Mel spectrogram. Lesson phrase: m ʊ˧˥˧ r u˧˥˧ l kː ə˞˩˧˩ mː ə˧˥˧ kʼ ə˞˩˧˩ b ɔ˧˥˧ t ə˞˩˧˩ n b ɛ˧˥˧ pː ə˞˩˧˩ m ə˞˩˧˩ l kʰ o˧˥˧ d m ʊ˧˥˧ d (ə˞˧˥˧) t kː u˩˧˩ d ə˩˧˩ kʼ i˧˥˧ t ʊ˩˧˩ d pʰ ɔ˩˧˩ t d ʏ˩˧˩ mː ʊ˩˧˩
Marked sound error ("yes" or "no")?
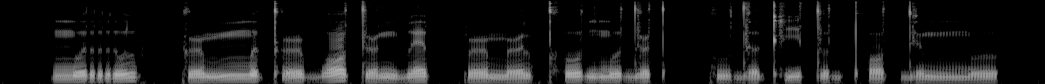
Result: no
